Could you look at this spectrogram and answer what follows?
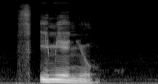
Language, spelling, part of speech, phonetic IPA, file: Polish, w imieniu, prepositional phrase, [v‿ĩˈmʲjɛ̇̃ɲu], Pl-w imieniu.ogg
